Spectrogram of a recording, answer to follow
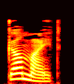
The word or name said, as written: gummite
